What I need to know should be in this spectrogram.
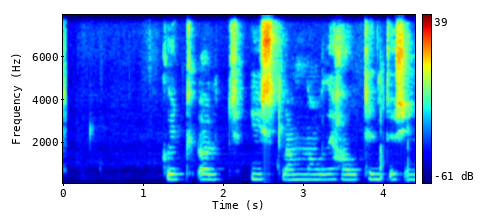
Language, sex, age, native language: Icelandic, male, 8, Icelandic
